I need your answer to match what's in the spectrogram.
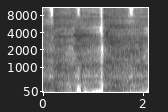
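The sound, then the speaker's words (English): A voice imitates a Wookiee's heavy, raspy breathing: two long, loud breaths in a row, each a harsh rush of air with a brief gap between them. “You know he was breathing hard too.”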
